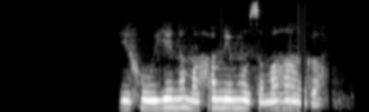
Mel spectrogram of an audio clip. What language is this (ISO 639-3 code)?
kin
